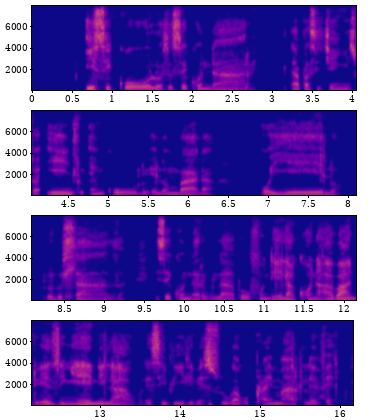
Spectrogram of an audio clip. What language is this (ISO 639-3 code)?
nde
